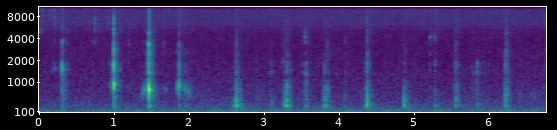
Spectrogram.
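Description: A woman chews a crunchy food close to a microphone, with sharp crackles and squishy bites.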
